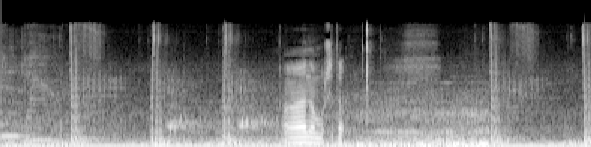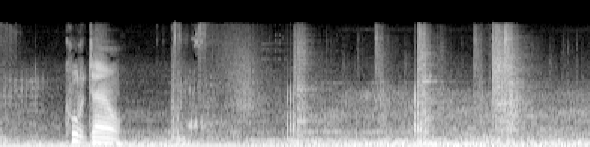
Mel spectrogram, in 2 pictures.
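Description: A sci-fi gun fires repeatedly with short sharp zaps.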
